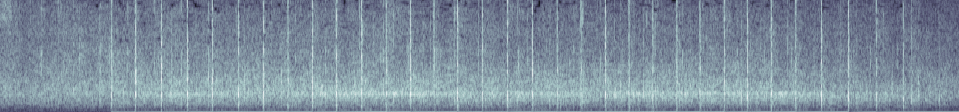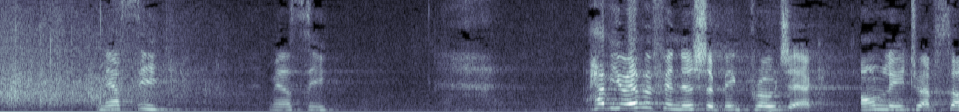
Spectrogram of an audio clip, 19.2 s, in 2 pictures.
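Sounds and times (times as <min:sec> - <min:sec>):
loud sustained applause from a large audience: 0:00.0 - 0:12.0
speech: 0:10.6 - 0:11.4, 0:12.3 - 0:13.0, 0:15.5 - 0:19.1.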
